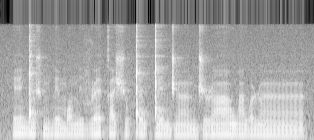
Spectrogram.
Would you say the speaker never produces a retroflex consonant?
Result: no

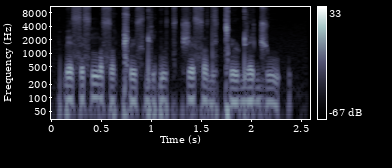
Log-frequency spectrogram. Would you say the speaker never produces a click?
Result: no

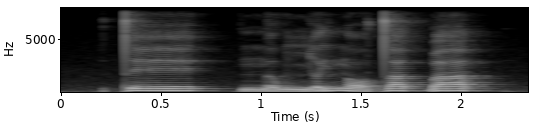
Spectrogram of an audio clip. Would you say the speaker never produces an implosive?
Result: no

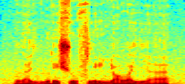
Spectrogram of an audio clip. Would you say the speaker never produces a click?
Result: yes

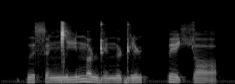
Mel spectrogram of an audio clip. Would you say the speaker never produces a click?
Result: no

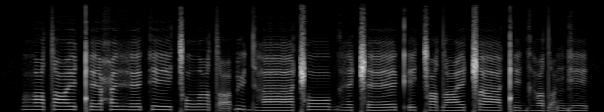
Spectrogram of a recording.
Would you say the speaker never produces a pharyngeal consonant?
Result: no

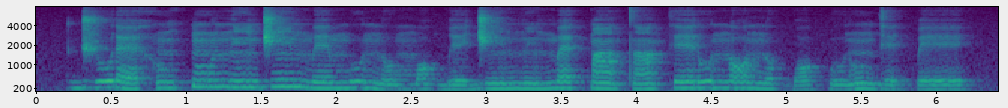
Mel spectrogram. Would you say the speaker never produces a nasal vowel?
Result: no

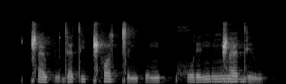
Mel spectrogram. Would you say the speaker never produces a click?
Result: no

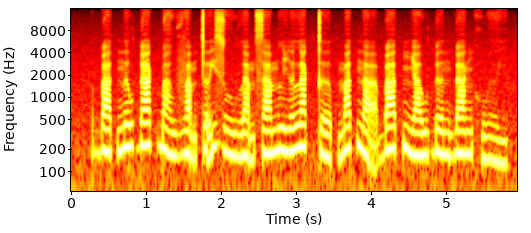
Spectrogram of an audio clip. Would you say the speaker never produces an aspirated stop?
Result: yes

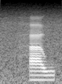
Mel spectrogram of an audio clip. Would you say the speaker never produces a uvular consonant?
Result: yes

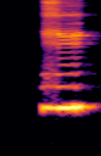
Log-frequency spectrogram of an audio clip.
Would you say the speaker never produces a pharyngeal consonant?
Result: yes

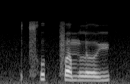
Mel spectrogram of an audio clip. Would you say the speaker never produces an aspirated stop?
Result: no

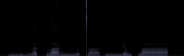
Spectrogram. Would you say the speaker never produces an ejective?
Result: yes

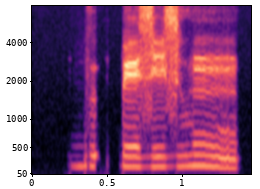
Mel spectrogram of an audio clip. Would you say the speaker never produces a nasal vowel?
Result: no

